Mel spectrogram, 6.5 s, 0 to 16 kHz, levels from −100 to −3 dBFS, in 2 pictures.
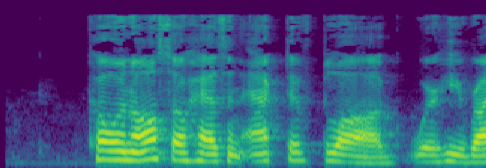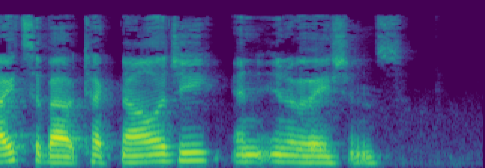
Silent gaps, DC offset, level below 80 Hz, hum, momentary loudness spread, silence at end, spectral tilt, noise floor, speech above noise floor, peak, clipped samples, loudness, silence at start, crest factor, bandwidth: none; under 0.1%; -60 dBFS; none; 10 LU; 0.75 s; -6 dB/octave; -66 dBFS; 49 dB; -2 dBFS; under 0.1%; -18 LUFS; 0.6 s; 16 dB; 11.5 kHz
